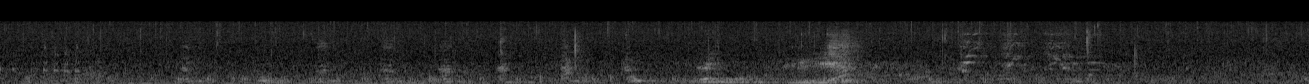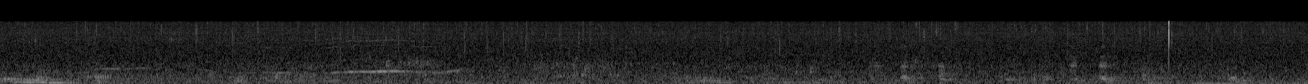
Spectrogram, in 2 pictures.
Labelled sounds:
7.0	7.2	humpback whale, 0.78 to 1.0 kHz
8.1	8.4	humpback whale, 0.88 to 1.1 kHz
16.7	17.5	humpback whale, 2.2 to 3.2 kHz

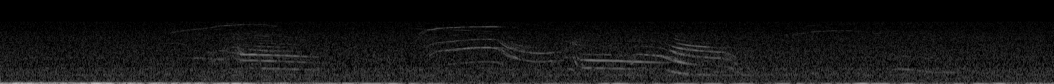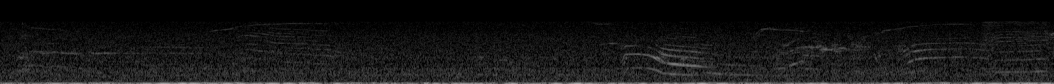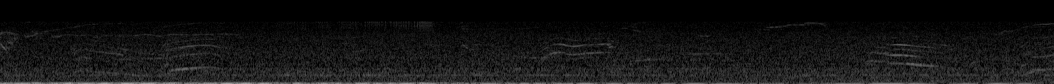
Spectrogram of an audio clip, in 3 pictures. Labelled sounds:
1.7	3.2	killer whale, Bigg's (transient), 1.1 to 6.6 kHz
4.2	7.3	killer whale, Bigg's (transient), 0.90 to 6.0 kHz
8.1	8.6	killer whale, Bigg's (transient), 4.4 to 4.9 kHz
10.8	11.7	killer whale, Bigg's (transient), 1.5 to 5.7 kHz
12.9	13.9	killer whale, Bigg's (transient), 1.7 to 7.1 kHz
16.8	17.7	killer whale, Bigg's (transient), 0.80 to 2.5 kHz
18.1	19.1	killer whale, Bigg's (transient), 1.7 to 5.4 kHz
19.4	23.3	killer whale, Bigg's (transient), 0.80 to 6.8 kHz
26.6	27.7	killer whale, Bigg's (transient), 1.1 to 2.6 kHz
28.9	29.2	killer whale, Bigg's (transient), 6.3 to 6.5 kHz
29.8	30.5	killer whale, Bigg's (transient), 0.80 to 2.6 kHz
31.4	31.6	killer whale, Bigg's (transient), 1.3 to 6.9 kHz

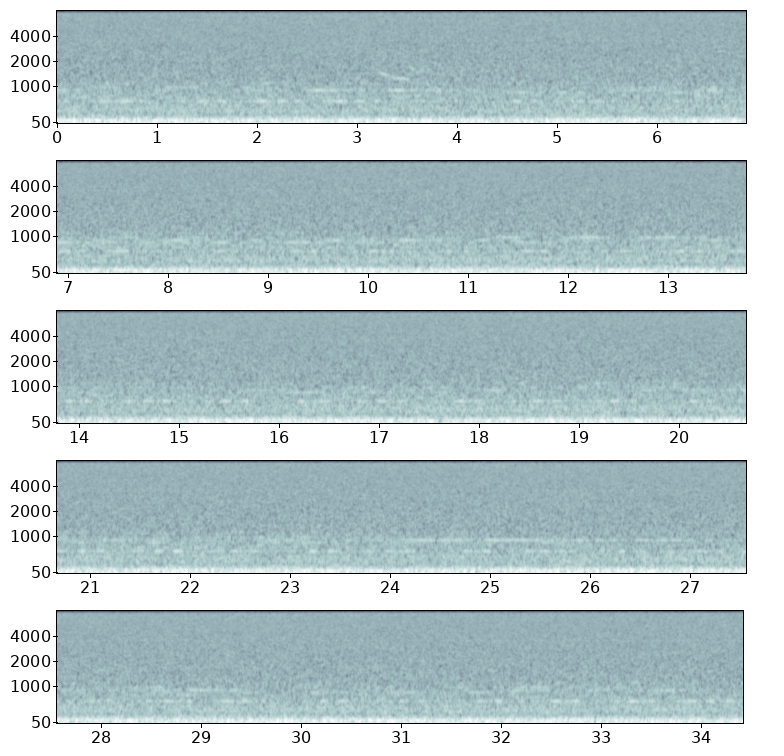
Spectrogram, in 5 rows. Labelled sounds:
3.2	3.6	killer whale, 1.2 to 1.5 kHz
11.3	11.5	vessel noise, 0.93 to 1.1 kHz

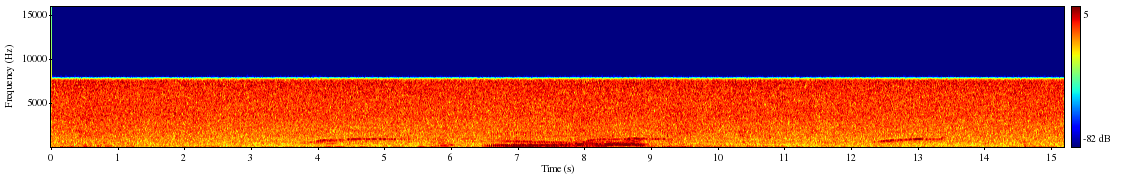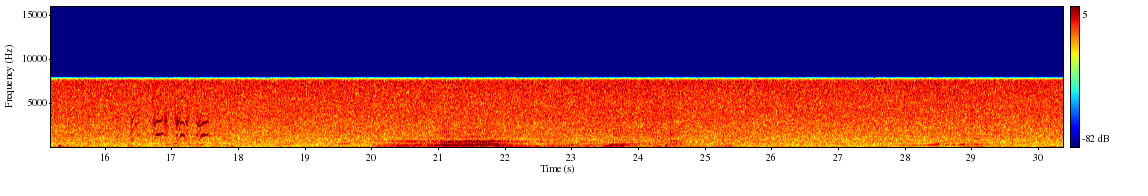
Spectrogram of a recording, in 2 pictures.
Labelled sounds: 4.0	4.9	humpback whale, 0.80 to 1.1 kHz
8.6	9.0	humpback whale, 0.93 to 1.1 kHz
12.4	13.1	humpback whale, 0.80 to 1.1 kHz

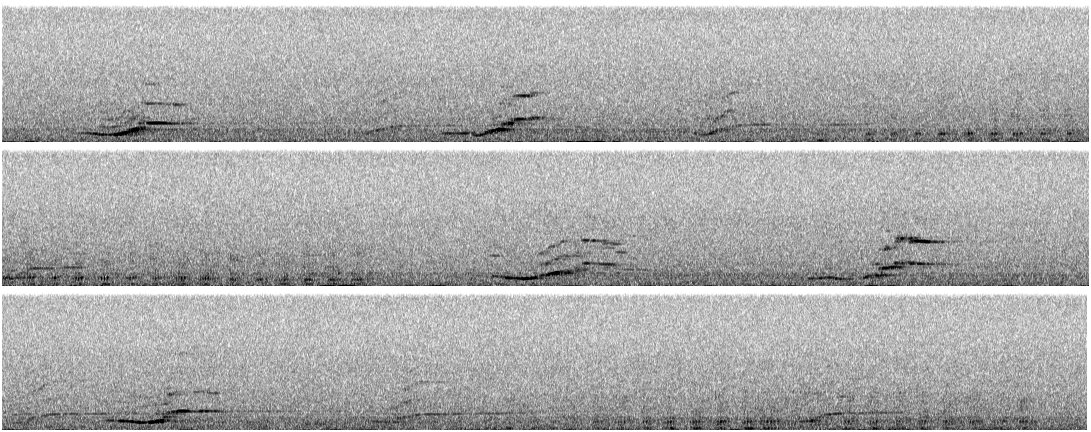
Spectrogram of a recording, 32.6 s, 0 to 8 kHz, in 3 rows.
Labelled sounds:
1.0	1.9	humpback whale, 0.83 to 2.3 kHz
3.8	4.1	humpback whale, 0.80 to 0.99 kHz
4.9	5.5	humpback whale, 0.80 to 2.9 kHz
7.3	7.7	humpback whale, 0.90 to 1.1 kHz
11.1	11.4	humpback whale, 0.90 to 1.1 kHz
16.3	17.1	humpback whale, 0.80 to 2.7 kHz
19.6	20.3	humpback whale, 0.93 to 3.0 kHz
23.4	23.9	humpback whale, 0.93 to 2.3 kHz
26.0	26.9	humpback whale, 0.86 to 1.1 kHz
29.9	30.2	humpback whale, 0.83 to 0.99 kHz

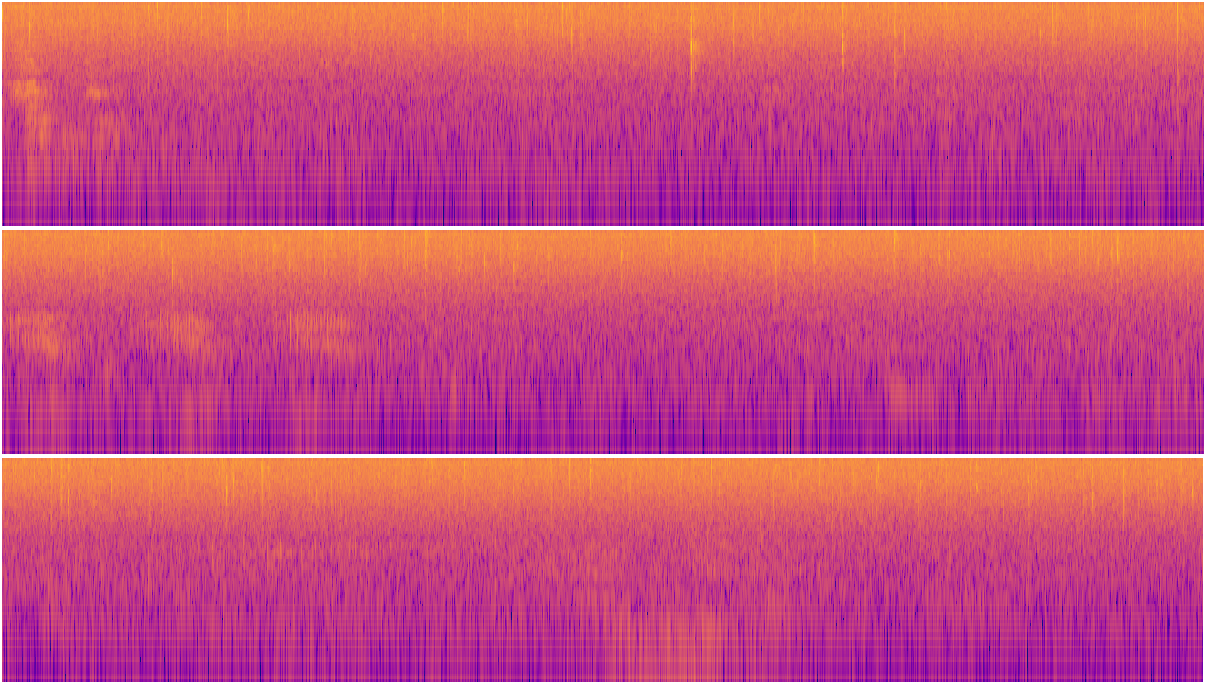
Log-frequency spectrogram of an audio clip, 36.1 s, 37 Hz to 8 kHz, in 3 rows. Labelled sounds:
0.0	0.4	humpback whale, 0.81 to 1.2 kHz
12.1	12.4	humpback whale, 0.78 to 1.1 kHz
13.4	14.0	humpback whale, 0.78 to 1.1 kHz

